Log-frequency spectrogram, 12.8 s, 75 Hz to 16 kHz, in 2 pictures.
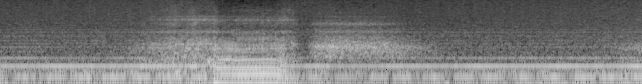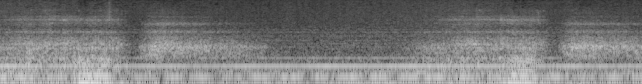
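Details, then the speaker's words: Adult man with sleep apnea, found on sleep study, snoring overnight while wearing a ZQuiet jaw-advancing mouthpiece: three rough, rattling snores about every 4.5 seconds over room hum; residual snoring mainly when lying on his back. "it didn't stop my snoring 100 but it was mainly when i was laying on my back with my face straight up and down where your jaw's more likely to fall completely fall down i would start snorin"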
